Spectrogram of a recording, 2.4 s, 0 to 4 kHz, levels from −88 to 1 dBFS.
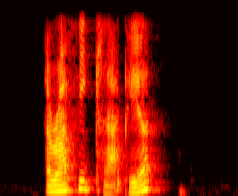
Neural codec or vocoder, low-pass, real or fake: none; 3.6 kHz; real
